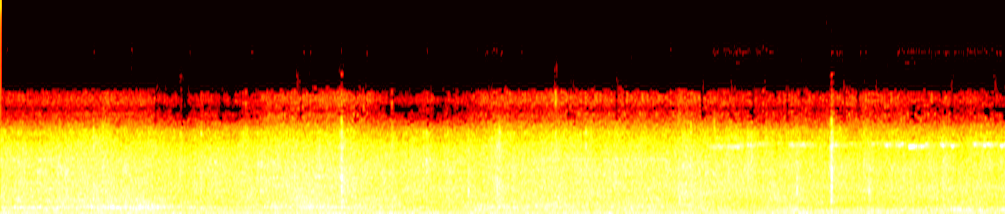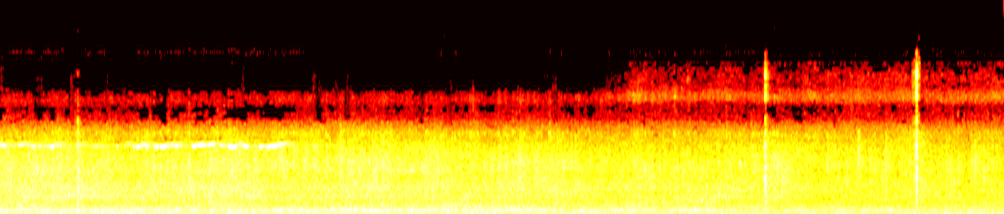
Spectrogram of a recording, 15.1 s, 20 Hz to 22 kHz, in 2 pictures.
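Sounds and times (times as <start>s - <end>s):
road and traffic noise: 0.0s - 15.0s
wind rush on microphone: 0.0s - 15.0s.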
